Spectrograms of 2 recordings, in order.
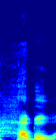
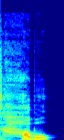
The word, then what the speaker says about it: Hubbl: no last week as Hubble now it's available in two formats uh what they're calling the Hubble Hub by the way Hubble is spelled HBL because the current they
